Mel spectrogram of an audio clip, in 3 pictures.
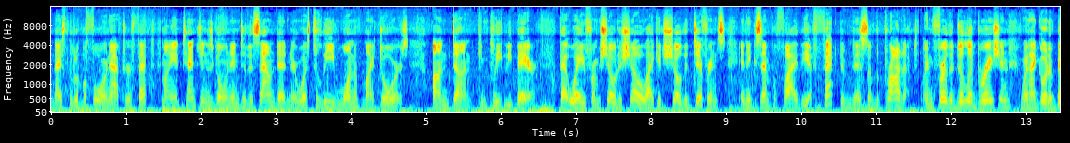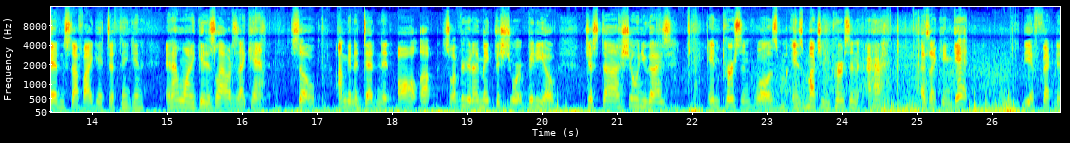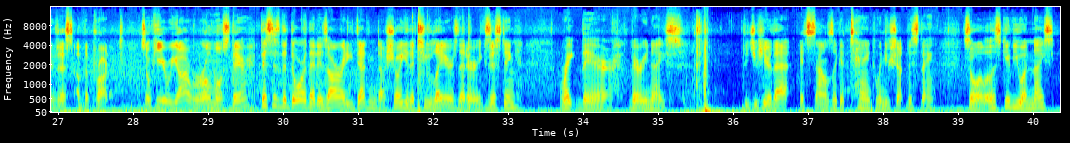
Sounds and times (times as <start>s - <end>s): Speech: 0.0s - 25.7s, 26.4s - 35.4s, 36.1s - 40.3s.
